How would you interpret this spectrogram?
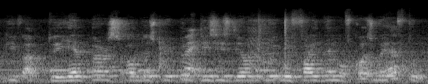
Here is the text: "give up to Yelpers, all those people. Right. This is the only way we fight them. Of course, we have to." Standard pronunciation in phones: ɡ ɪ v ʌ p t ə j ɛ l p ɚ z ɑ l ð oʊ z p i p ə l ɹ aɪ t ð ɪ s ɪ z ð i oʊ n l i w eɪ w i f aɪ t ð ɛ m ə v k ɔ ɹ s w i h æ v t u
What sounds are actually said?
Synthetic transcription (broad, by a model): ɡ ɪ v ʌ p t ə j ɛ l p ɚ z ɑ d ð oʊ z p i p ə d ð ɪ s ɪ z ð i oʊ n w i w w i f aɪ t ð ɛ m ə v k ɔ ɹ s w i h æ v t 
